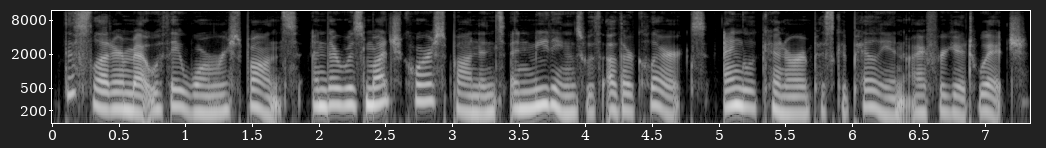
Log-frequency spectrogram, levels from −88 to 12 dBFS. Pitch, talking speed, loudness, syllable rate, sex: 215 Hz, 190 wpm, -17 LUFS, 5.9 syllables/s, female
